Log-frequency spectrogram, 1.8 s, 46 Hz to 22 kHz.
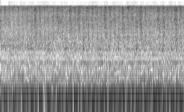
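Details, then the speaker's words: Skoda 120 after an oil change replacing old fuel-diluted oil: steady, even low idle rumble with no tapping; it sounds much less tappety than before. "yeah the old oil it been in there for a while it been uh dileted with fuel with things starting and stuff in and that that sounds so much better"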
